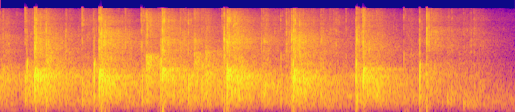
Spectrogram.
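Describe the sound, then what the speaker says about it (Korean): An audience applauds at a Democratic Party supreme council meeting, with sparse, distinct claps spaced irregularly from a smallish group. The clapping is moderately loud and fades slightly toward the end. "큰 박수 보내주시기 바랍니다."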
